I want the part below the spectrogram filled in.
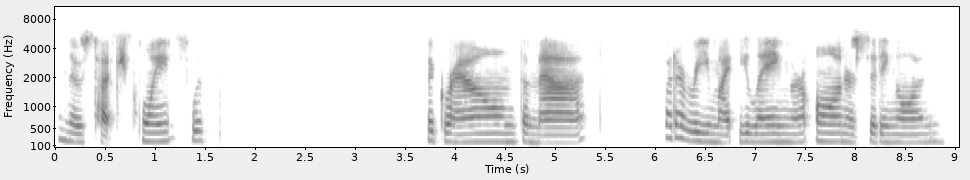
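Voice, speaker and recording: A woman leading a guided body scan meditation as a teacher, speaking in gentle, unhurried instructions with long pauses. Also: mid-range voice, steady tone, highs cut off.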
